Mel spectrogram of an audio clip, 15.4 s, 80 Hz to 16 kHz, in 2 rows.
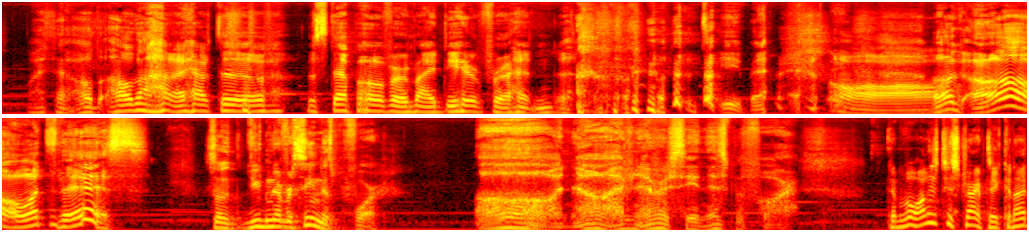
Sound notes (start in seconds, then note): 4.0 sobbing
